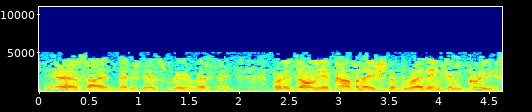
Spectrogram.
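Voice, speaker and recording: Smug, highly animated radio villain. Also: male voice, brisk. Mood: gloating. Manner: taunting, sardonic. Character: gloating, mocking male swindler, smug and cruel. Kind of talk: 1940s radio drama acting. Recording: muffled, faintly noisy 1940s radio recording.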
